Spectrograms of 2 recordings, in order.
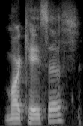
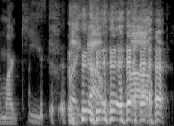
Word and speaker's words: Marquesas: uh she she just did i say it wrong marquesas okay that's what i said you made us cousin survivor marquise the sepia is the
